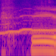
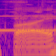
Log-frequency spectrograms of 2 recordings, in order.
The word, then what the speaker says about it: Fi: Fee or Fi, however it's pronounced. I always called her Fee.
